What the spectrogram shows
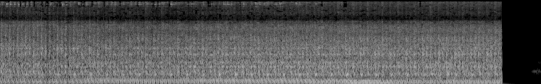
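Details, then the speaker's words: Mercedes W210 diesel at idle after the faulty refrigerant pressure sensor was fixed and the system recharged with R134a. The note drops and thickens as the compressor clutch engages; pressure normalizes and the AC compressor runs normally. "the pressure our vacuum has dropped as you saw almost to three is now normalizing the compressor started all the fault was the sensor and the master who lowered the freon"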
